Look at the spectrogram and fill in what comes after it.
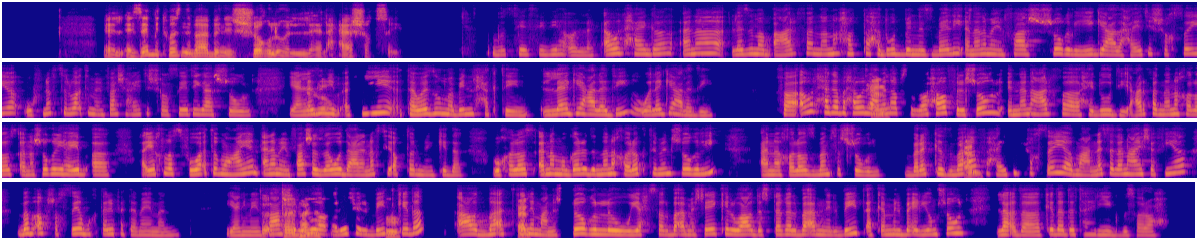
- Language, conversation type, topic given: Arabic, podcast, إزاي بتوازن بين الشغل وحياتك الشخصية؟
- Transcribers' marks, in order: tapping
